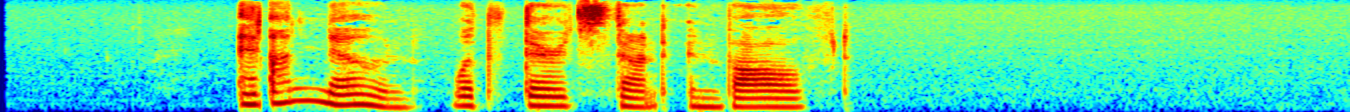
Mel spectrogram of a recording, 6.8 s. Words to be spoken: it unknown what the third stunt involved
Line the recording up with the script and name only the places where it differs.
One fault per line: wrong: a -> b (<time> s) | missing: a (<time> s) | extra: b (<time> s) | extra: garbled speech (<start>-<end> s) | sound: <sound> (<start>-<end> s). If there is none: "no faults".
no faults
